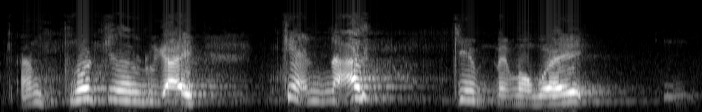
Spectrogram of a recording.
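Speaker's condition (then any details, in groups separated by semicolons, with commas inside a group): Cerebral palsy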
